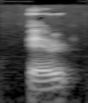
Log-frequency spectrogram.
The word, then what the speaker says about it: Pärt: Do you know the right pronunciation of his last Pärt.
